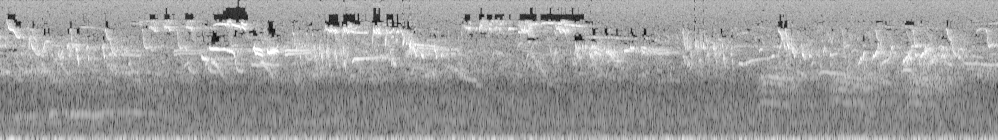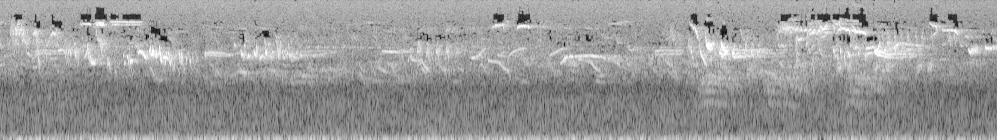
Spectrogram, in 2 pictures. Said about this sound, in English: he rose with the dawn chorus, listening to the spring-like songs and calls of robins, chiff-chaffs, and even a rooster.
